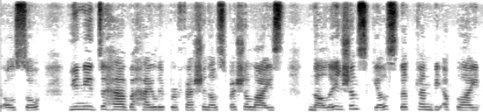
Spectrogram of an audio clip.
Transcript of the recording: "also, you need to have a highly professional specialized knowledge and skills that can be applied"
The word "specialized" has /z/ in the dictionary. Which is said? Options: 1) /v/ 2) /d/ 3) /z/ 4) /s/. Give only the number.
4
